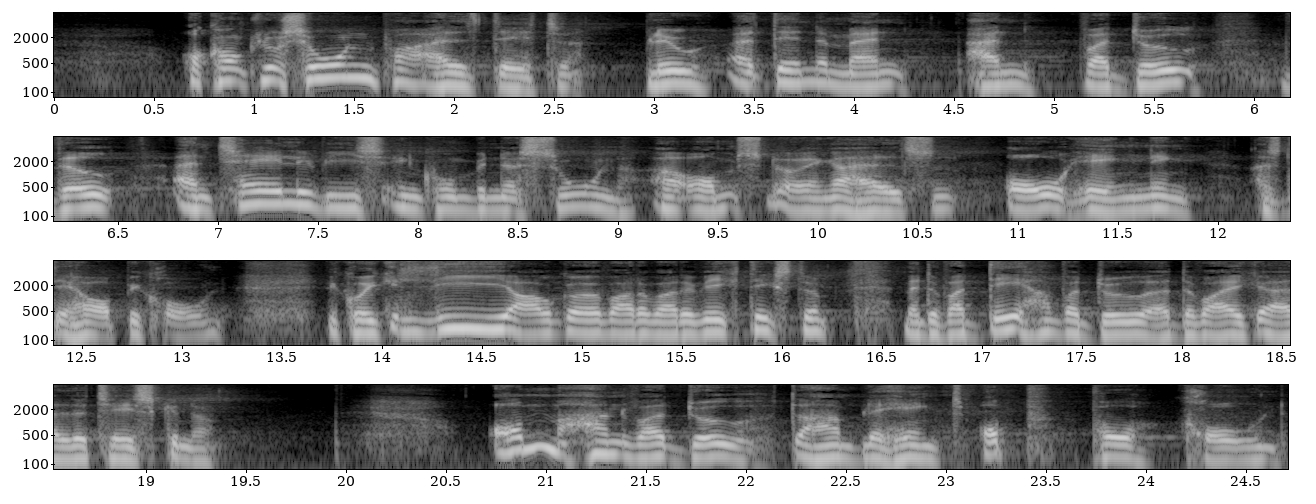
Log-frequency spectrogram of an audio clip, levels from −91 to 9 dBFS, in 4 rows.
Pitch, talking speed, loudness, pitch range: 145 Hz, 150 wpm, -20 LUFS, 135-160 Hz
